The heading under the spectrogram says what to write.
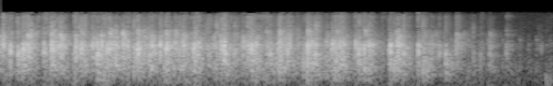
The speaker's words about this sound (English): Appreciate it. Appreciate your time. Get a round of applause for the community.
